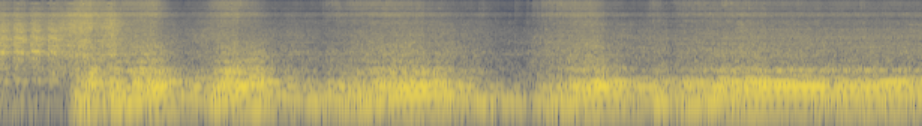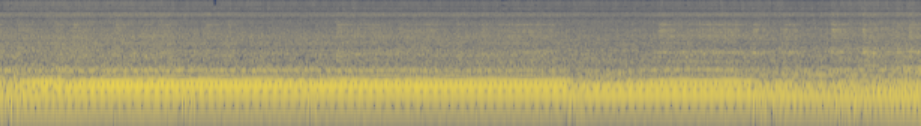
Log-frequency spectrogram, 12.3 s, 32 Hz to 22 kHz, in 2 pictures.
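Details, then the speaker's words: Nissan 240 with newly installed stock 1GZ engine, restarted after an initial misfire cleared (owner thinks old fuel flushed out): several quick blips rising and falling cleanly, settling into a steady smooth idle without misses; runs healthy. "I didn't get it on film, unfortunately, but I'll start it up again. You guys can hear the new stock 1GZ."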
